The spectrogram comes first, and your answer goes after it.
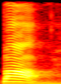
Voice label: "bao4", Chinese

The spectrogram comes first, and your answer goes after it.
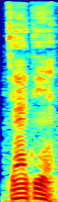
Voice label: "jia1 dian4", Chinese

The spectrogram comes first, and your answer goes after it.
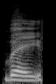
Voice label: "wei3", Chinese

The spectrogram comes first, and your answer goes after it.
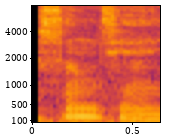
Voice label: "sheng1qian2", Chinese; 生前 shēngqián; adverb; during one's life; while living

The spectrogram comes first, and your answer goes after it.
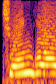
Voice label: "quan2 guo2", Chinese

